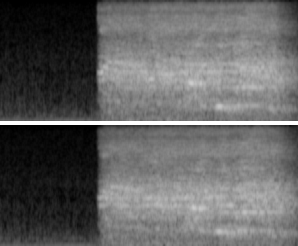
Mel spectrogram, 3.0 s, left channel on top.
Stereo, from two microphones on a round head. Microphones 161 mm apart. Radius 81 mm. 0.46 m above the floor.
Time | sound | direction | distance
1.0 | a scream | 80° left | 5 m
